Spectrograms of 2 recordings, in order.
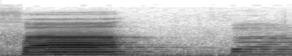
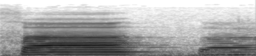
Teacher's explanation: sa, mengalirkan angin, sa, karena dia memiliki sifat hams.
